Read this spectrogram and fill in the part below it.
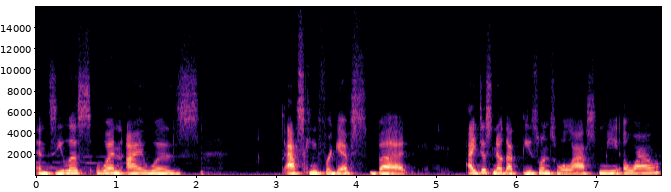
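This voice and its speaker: Her voice fairly high with a dark, mellow tone, a woman speaks at a fairly slow pace. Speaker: art youtuber. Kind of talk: casual chat while drawing. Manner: halting; casual.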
